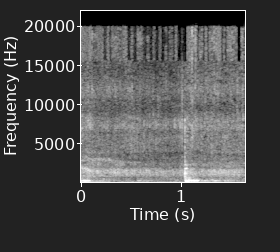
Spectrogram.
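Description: Stir-fried papaya flowers with cream milk sizzle steadily in a pan, with a short scrape of stirring about a second in, close and alone without talk.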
